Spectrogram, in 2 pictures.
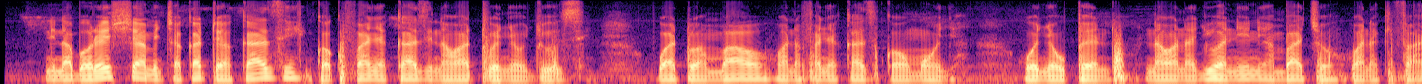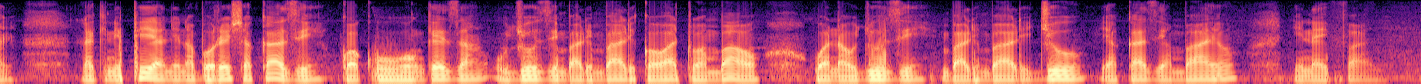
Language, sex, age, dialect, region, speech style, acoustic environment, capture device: Swahili, male, 35-44, Tanzania - Dar es Salaam, Tanzania, happy, music; nature, desktop / Linux / Chrome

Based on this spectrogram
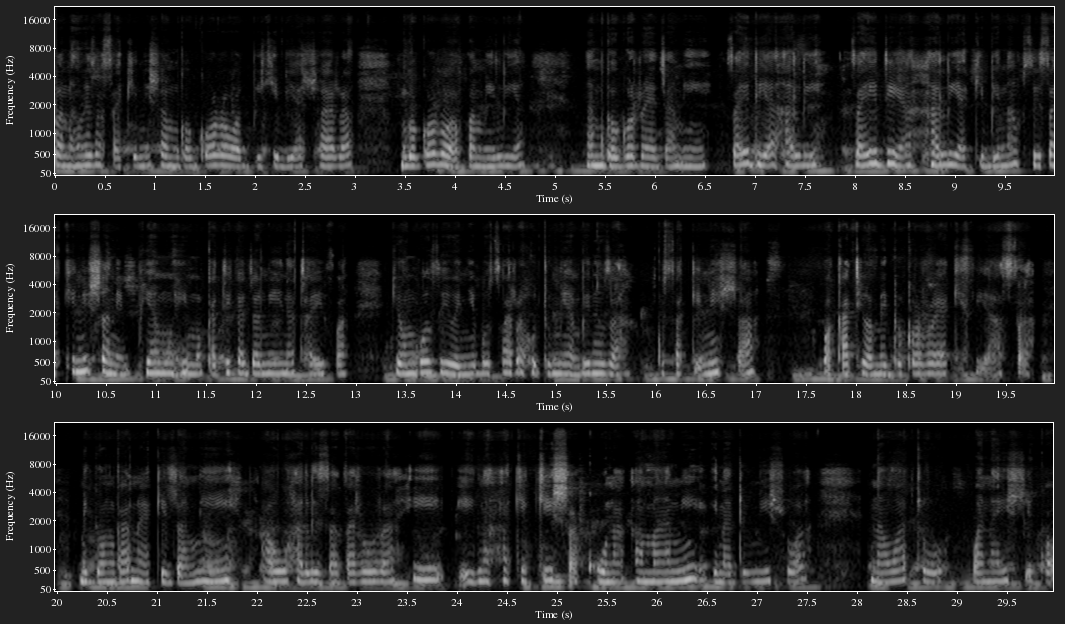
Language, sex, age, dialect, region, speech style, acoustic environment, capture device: Swahili, female, 18-24, Kenya - Nairobi Sheng-influenced, Kenya, excited; focused, nature, mobile / Linux / Chrome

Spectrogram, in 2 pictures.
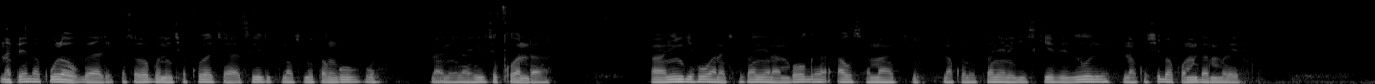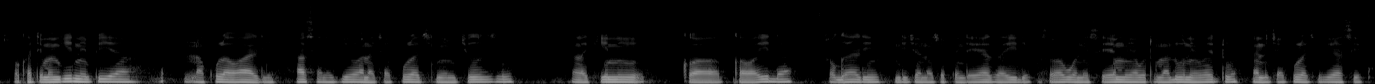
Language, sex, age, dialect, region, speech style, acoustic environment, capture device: Swahili, male, 25-34, Tanzania - Dar es Salaam, Tanzania, happy; excited; focused, nature; silence, mobile / Linux / Chrome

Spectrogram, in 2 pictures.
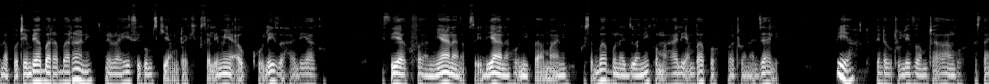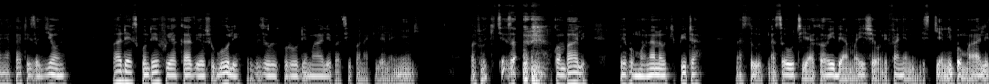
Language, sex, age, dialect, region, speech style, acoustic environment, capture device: Swahili, male, 18-24, Kenya - Mombasa, Kenya, happy; excited, silence, mobile / Linux / Chrome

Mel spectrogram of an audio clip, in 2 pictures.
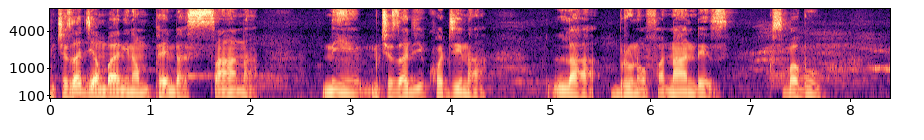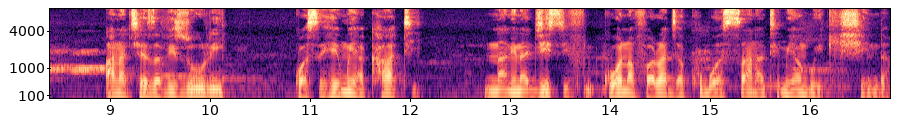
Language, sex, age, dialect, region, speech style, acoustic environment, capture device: Swahili, male, 25-34, Kenya - Mombasa, Kenya, happy; relaxed; focused, silence; appliances, mobile / Linux / Chrome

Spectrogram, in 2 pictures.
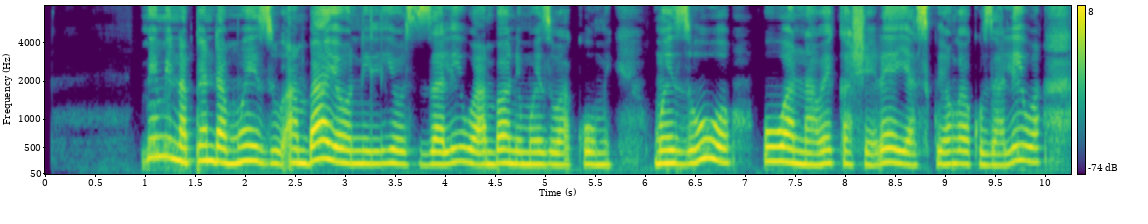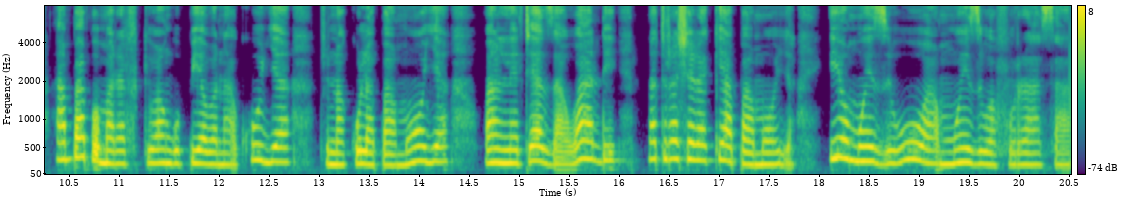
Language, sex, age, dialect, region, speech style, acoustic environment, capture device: Swahili, female, 35-44, Kenya - Mombasa, Kenya, relaxed, silence, mobile / Linux / Chrome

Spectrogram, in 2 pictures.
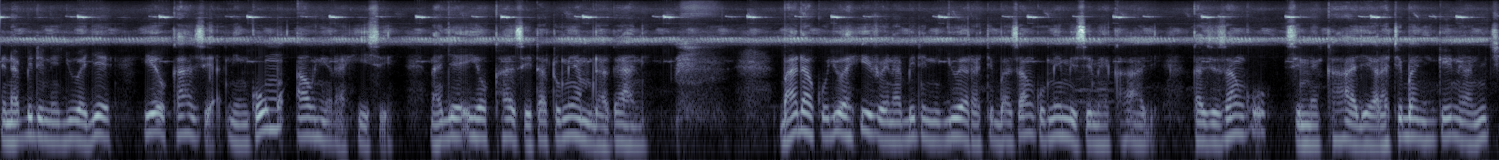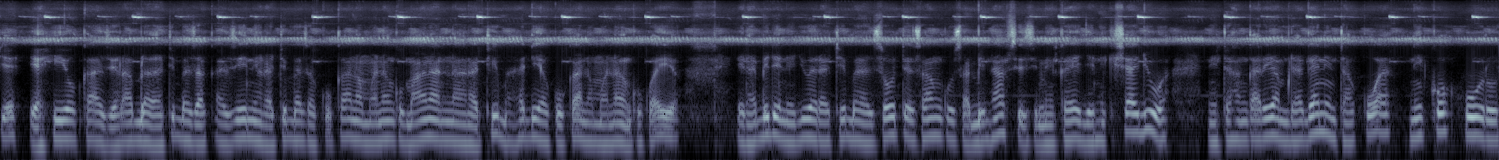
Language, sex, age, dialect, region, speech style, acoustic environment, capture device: Swahili, male, 18-24, Tanzania - Dar es Salaam, Tanzania, happy; excited; focused; relaxed, silence, mobile / Linux / Chrome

